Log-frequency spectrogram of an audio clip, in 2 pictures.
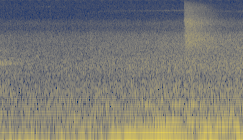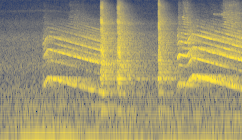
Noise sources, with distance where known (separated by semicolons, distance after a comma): siren, near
